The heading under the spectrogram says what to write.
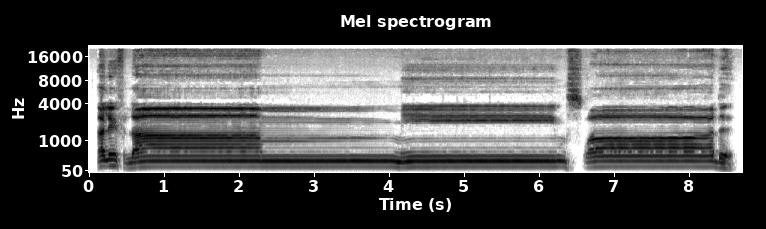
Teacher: اس میں صاد آخر میں دال ساکن ہے، تو اس پر قلقلہ بھی میں نے کیا ہے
